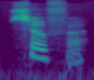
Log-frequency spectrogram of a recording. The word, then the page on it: sofa: American English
